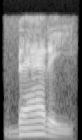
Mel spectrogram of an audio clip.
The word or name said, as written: baddie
